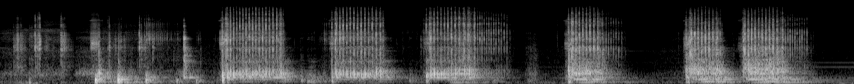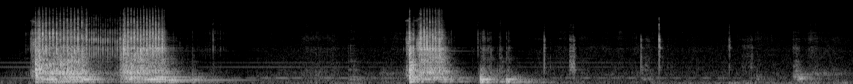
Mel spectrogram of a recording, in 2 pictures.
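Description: A hand ratchet cranks in loud, close bursts of rapid clicking while tightening a machine belt, with short pauses between strokes and a few lighter clicks trailing off near the end.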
